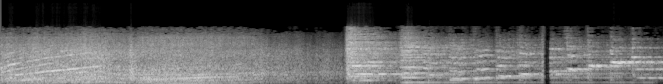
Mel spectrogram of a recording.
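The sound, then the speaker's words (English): A car engine revs and pulls away, its roar rising in pitch and gradually fading over several seconds before cutting off abruptly as music begins. “Car drives away.”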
